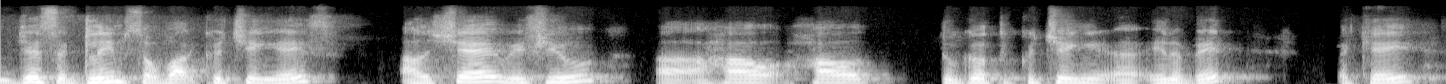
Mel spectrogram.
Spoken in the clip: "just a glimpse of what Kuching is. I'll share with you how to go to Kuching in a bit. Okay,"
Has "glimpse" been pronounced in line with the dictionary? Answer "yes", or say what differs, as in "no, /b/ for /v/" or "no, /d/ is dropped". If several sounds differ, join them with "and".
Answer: no, /p/ is dropped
